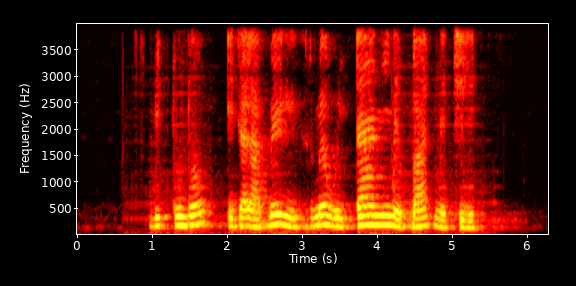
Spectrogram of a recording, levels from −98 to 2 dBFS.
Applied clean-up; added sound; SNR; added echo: neural separator model SepFormer DNS4.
